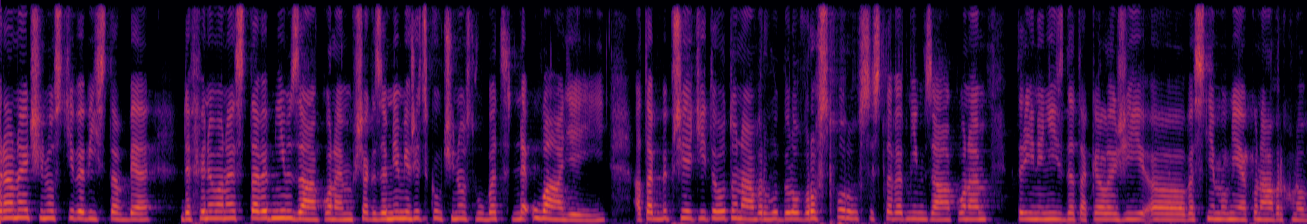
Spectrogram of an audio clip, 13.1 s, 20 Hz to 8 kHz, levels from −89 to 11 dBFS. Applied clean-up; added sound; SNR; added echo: neural mask model DeepFilterNet 3.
